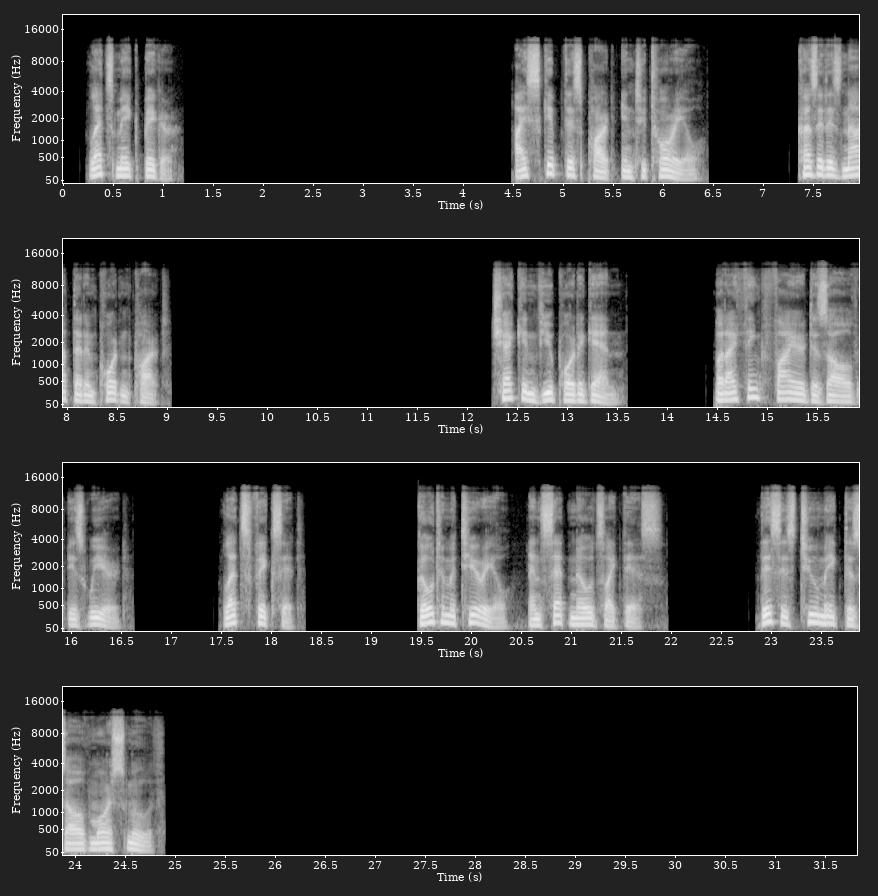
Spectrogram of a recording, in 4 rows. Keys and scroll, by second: 0.0-0.5 typing, 7.2-14.4 typing, 16.8-17.6 typing, 19.0 Escape, 19.0 w, 19.7 m, 27.0 m, 27.4 m, 29.8 2.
